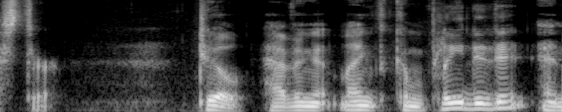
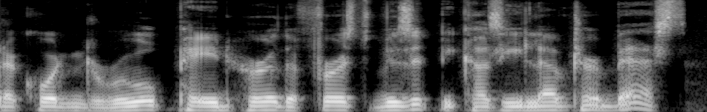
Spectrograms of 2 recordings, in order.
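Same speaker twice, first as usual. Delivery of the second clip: plain reading voice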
